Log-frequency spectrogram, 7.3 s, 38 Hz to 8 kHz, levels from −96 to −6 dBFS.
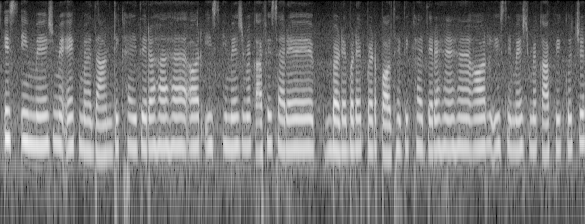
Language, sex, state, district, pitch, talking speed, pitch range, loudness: Hindi, female, Maharashtra, Dhule, 235 Hz, 240 wpm, 230-245 Hz, -22 LUFS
